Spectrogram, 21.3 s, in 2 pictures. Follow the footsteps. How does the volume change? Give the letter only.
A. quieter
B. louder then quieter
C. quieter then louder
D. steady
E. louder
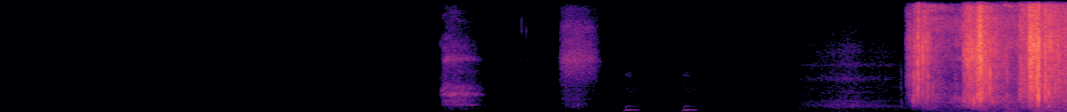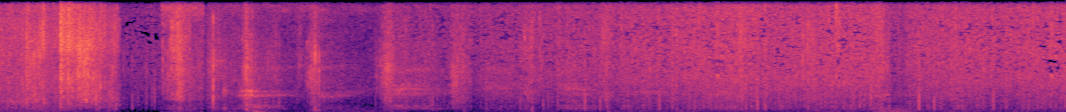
A.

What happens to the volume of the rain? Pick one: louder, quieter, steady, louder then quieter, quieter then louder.
quieter then louder.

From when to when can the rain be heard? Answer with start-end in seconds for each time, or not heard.
10.0-21.2.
